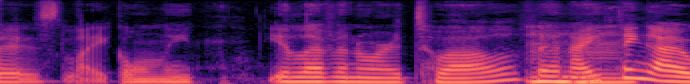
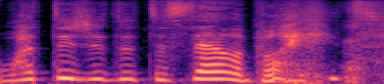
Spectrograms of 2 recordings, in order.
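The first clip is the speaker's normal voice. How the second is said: very heavy, thick fake German accent, pitched up; 7 semitones higher than usual. Recounting a film scene, the speaker voices a reporter's question in a bogus thick German accent. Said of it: "in like this most bogus thick German accent goes".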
